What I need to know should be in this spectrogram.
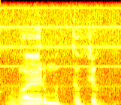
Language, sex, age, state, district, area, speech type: Urdu, male, 30-45, Bihar, Purnia, rural, read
